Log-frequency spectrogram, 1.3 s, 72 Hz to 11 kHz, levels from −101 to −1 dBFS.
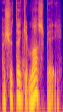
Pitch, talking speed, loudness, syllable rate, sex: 120 Hz, 285 wpm, -17 LUFS, 5.1 syllables/s, male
